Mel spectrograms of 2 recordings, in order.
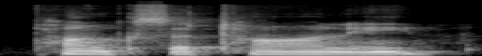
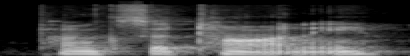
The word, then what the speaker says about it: Punxsutawney: easier for you to do tommy versus tawny it won't matter too much in this word and then lastly e y just has the e sound so i would build this from the stressed syllable trying tani satani punxsutawney you can also try one syllable at a time slowly and then build up your speed so that would sound like punk satani punk satani punxsutawney then next looking at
